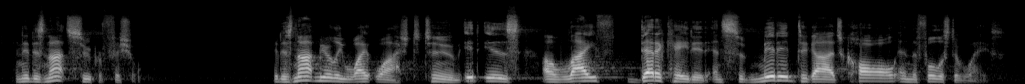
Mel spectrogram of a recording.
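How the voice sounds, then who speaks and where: A man at a moderate pace, with ordinary pitch variation, big swings in loudness and music in the background. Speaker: Methodist pastor. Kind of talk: sermon. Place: church. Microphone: headset.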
